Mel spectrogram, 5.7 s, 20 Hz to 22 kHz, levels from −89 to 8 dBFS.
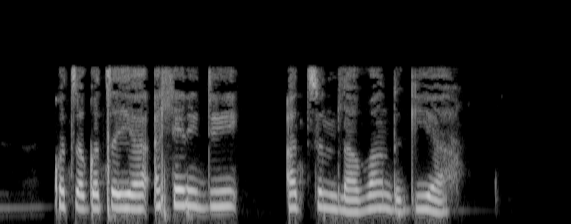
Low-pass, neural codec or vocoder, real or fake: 7.2 kHz; none; real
